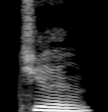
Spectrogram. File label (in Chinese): "圈", Chinese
